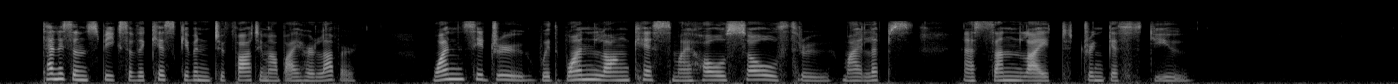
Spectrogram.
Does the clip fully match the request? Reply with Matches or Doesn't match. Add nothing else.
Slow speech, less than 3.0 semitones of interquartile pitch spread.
Matches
